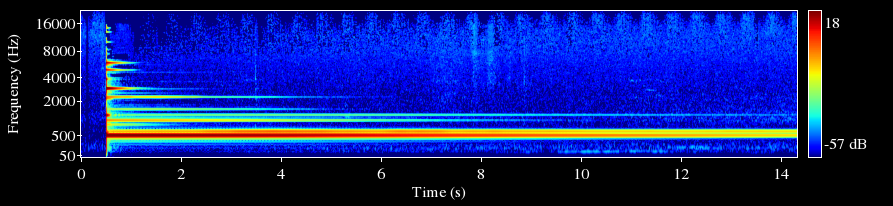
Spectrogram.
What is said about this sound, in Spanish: Ahora escucharás el sonido de la campana. Date cuenta del momento en el que dejes de escuchar el sonido.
